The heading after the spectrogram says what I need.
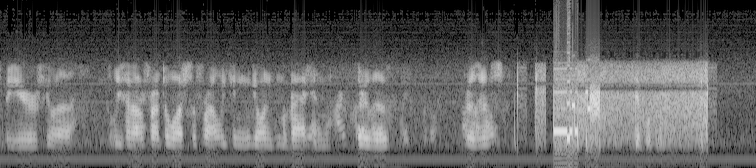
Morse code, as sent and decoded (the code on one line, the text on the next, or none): none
